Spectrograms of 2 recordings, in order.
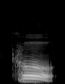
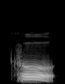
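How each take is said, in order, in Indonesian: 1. Bunyi k ringan, lidah tetap rendah. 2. Bunyi k ringan, lidah tetap rendah.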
